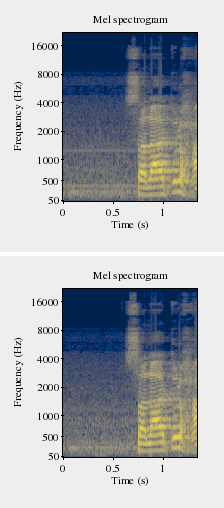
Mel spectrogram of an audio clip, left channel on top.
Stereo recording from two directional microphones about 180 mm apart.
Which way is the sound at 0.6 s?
35° right (ahead or behind).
